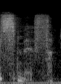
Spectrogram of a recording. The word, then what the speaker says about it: Psmith: are you I am Smith said the old aonian reverently there is a preliminary P before the name this however is silent like the tomb compare such words as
